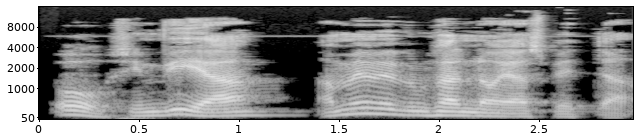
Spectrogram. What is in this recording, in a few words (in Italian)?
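"invia", crespinese dialettale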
